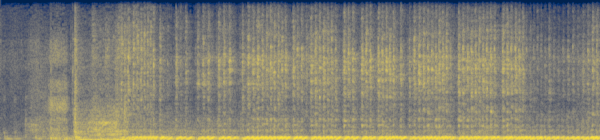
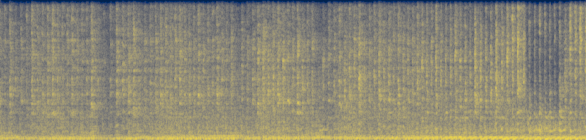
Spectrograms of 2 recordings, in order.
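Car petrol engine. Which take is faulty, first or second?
second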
